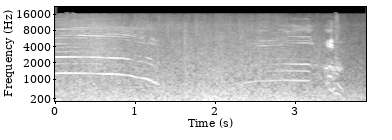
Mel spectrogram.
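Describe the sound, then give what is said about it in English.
Ocean surf rushes over a sandcastle as the tide comes in, a steady, loud hiss of breaking water with faint thin whistling tones drifting above it. “That wave completely destroyed your sandcastle.”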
